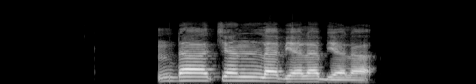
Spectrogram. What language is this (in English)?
Dagbani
